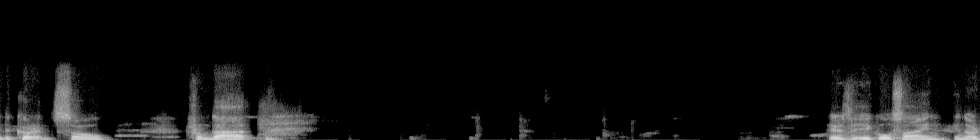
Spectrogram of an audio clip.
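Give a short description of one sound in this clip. A man speaks calmly and clearly into a close microphone, pausing between phrases.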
